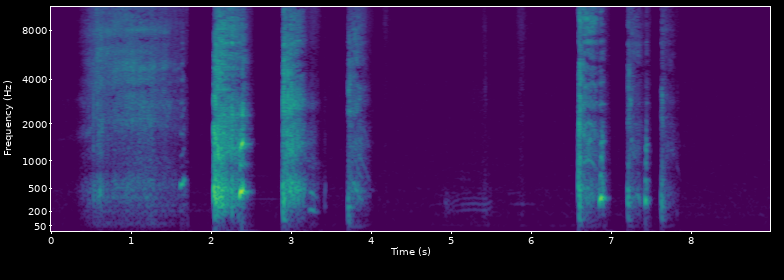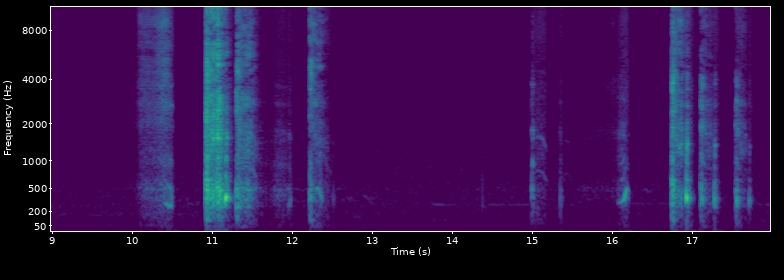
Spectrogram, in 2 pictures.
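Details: Adult on day 4 of a viral illness, virus now moving into the chest: several bouts of deep, harsh coughing with quiet pauses between; chest cough.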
